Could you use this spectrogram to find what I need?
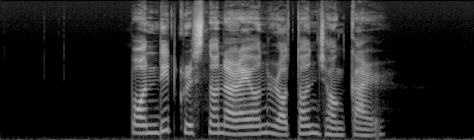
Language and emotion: Assamese, neutral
